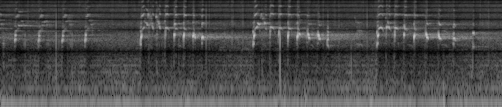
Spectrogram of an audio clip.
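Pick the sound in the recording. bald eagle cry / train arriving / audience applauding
bald eagle cry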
